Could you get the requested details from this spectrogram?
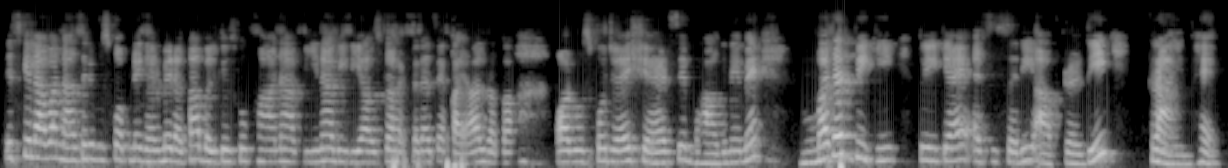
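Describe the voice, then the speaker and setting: A Pakistani woman with a high voice gives an unhurried law lecture, explaining concepts through everyday examples. She teaches in a didactic way, asking questions and answering them herself. The audio is dull and muffled, with an echoey room and slight background noise.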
